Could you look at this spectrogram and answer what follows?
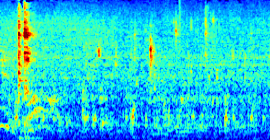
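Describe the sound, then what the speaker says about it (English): Hot oil sizzles and crackles softly in a pot on low heat, frying empanadas three at a time, with small pops scattered over a steady frying hiss. "you don't want the oil to splash on you"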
